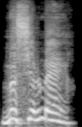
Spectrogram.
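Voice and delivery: shrieked high and loud, full terror; desperate scream. Acted. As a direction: scream it as if the sky is falling. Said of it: "Elle crie".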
